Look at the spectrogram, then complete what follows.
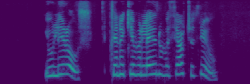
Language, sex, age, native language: Icelandic, female, 12, Icelandic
